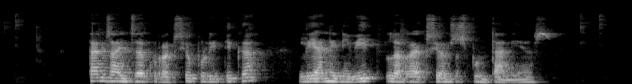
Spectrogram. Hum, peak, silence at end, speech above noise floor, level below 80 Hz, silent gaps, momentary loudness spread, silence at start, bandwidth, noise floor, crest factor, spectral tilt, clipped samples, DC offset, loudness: none; 0 dBFS; 0.8 s; 44 dB; -64 dBFS; none; 9 LU; 0.9 s; 11 kHz; -64 dBFS; 22 dB; -6 dB/octave; under 0.1%; under 0.1%; -21 LUFS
